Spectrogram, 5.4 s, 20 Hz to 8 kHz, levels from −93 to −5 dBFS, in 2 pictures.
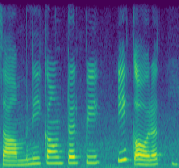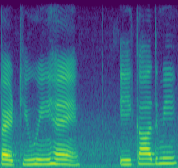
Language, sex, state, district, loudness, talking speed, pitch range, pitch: Hindi, female, Bihar, Kaimur, -17 LUFS, 110 wpm, 215-265 Hz, 230 Hz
